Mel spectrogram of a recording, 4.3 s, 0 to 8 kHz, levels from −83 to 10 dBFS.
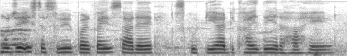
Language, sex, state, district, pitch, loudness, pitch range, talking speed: Hindi, female, Arunachal Pradesh, Papum Pare, 190 Hz, -16 LUFS, 185-205 Hz, 150 wpm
